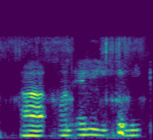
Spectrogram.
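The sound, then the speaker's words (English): A person makes an exaggerated, voiced snoring noise, a drawn-out throaty rumble lasting just over a second, with no other speech around it. “Don't snore.”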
